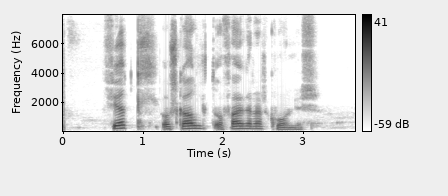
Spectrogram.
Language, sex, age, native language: Icelandic, other, 14, Icelandic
